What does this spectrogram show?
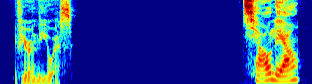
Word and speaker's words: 桥梁: 桥梁 This word is pronounced with 2 second tones.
